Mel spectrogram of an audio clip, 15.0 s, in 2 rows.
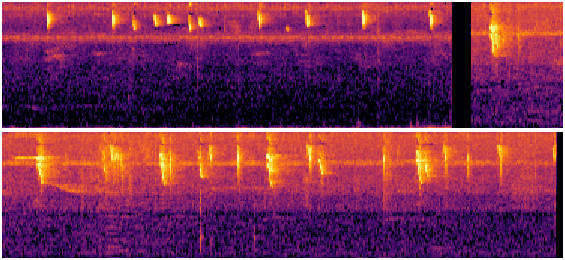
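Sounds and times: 
saíra negaça singing: 0.1 - 14.3.

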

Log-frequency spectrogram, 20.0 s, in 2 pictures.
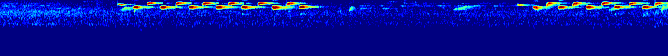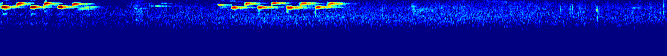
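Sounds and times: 
great tit song: 1.8 - 11.5, 13.3 - 15.3.

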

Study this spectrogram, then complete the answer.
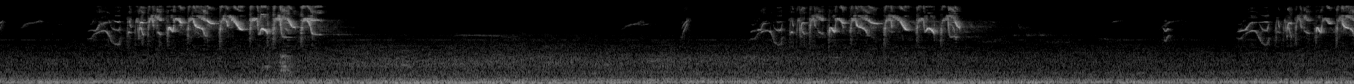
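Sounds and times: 
tanager song of thin squeaky high twittering: 0.0 - 3.8, 4.5 - 13.5.

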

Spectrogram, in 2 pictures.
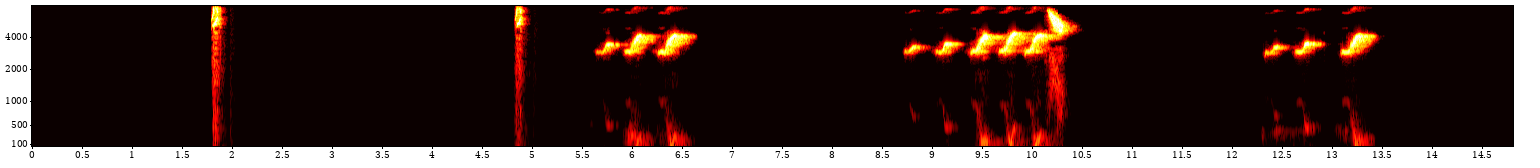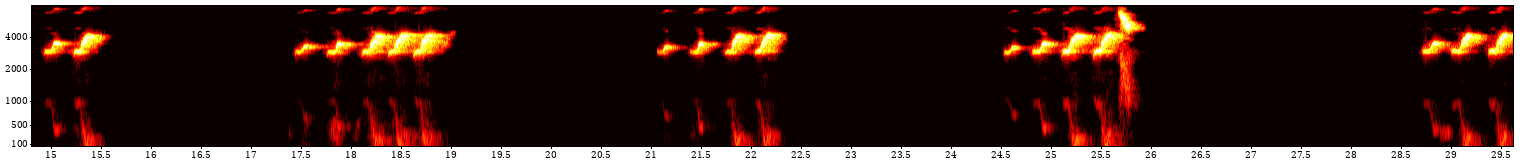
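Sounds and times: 
double-collared seedeater singing rising whistled phrases: 5.6 - 6.7, 8.7 - 10.5, 12.3 - 13.5, 14.9 - 15.6, 17.4 - 19.1, 21.1 - 22.4, 24.5 - 26.0, 28.7 - 29.6.

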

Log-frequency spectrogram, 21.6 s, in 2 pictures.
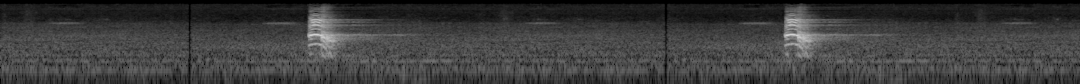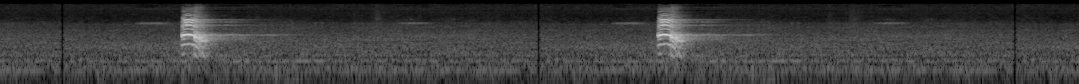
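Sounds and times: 
yellow-crowned night heron giving harsh squawks: 3.1 - 3.7, 7.8 - 8.4, 12.6 - 13.2, 17.4 - 18.0.

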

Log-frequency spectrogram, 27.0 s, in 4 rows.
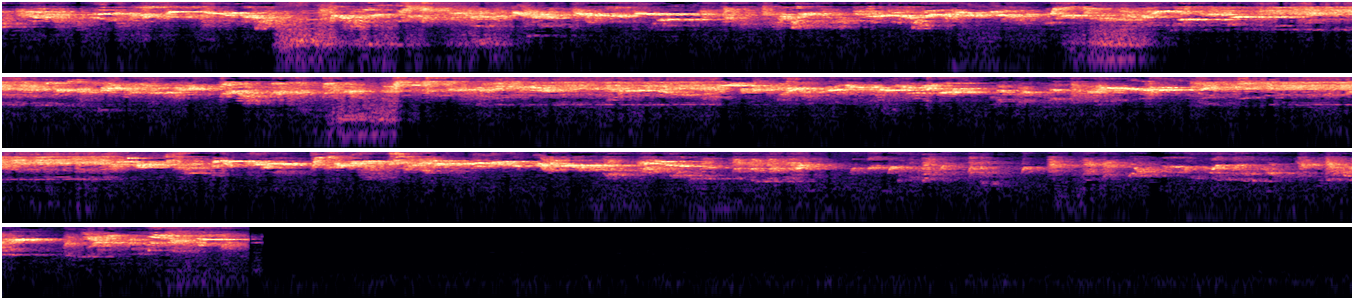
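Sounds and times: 
Lawrence's goldfinch song of high chirps and twittered phrases: 0.1 - 21.6.

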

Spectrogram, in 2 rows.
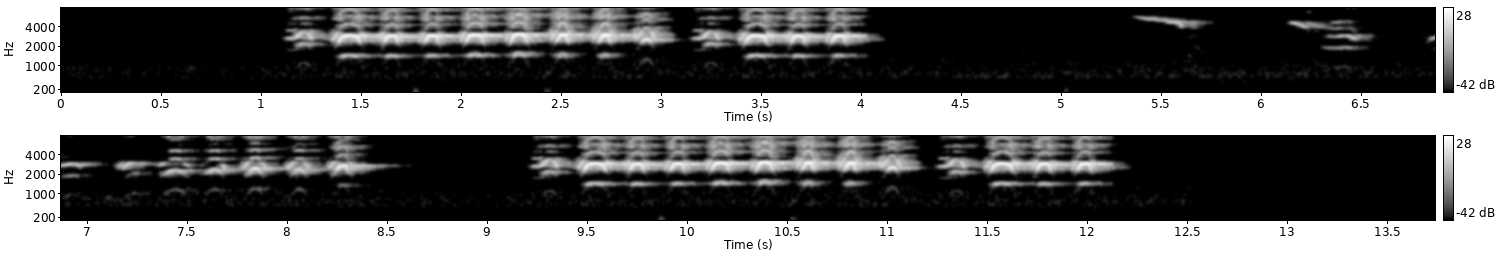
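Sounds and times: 
Gavião Carijó hawk calling: 1.1 - 4.1, 5.4 - 8.6, 9.2 - 12.2.

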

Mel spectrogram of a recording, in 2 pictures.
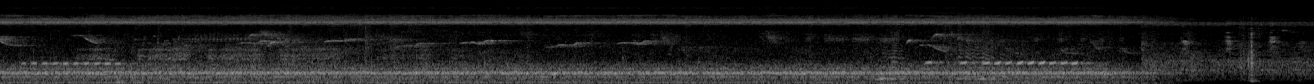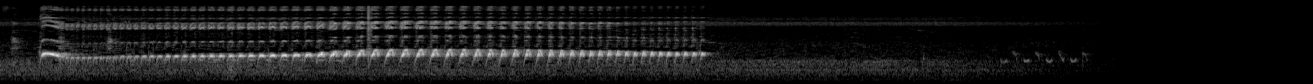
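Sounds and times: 
banded broadbill song: 0.0 - 20.3.

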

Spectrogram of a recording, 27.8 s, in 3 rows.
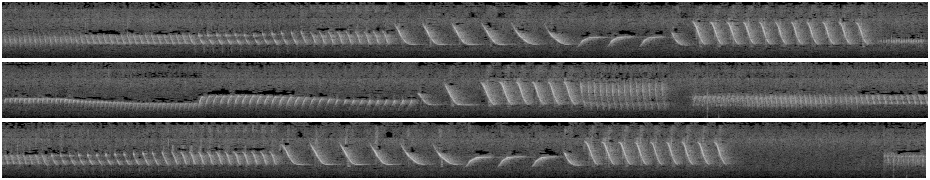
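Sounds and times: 
Atlantic canary singing: 0.0 - 25.8.

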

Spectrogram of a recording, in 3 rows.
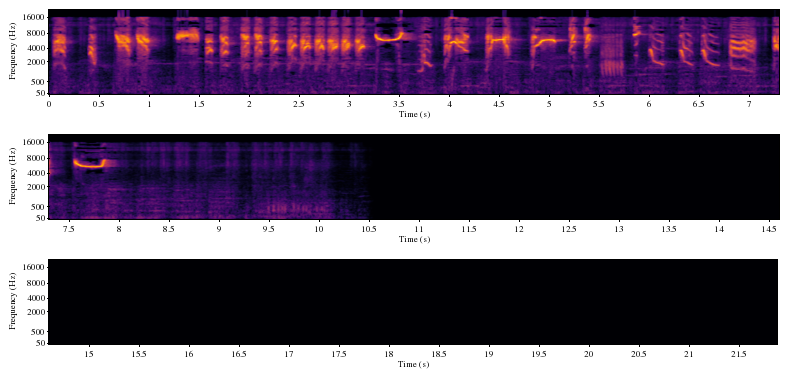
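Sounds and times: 
violaceous euphonia song: 0.0 - 8.1.

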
